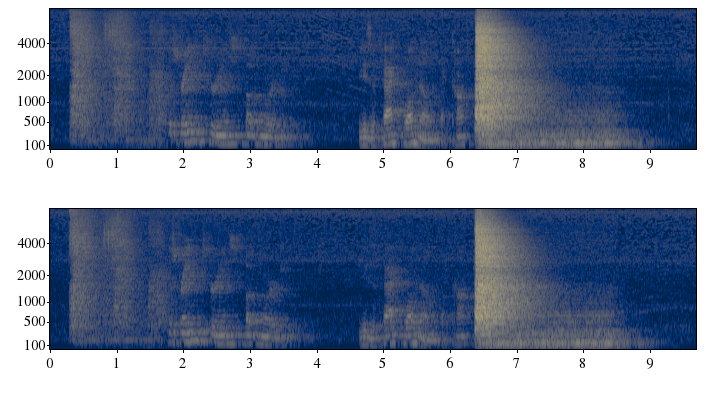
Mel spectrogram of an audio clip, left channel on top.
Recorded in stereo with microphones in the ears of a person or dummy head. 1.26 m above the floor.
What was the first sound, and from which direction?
Footsteps, 60° right (ahead or behind).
